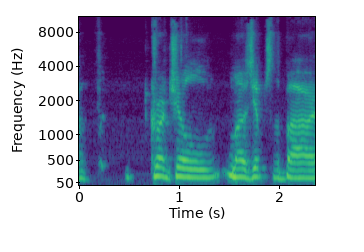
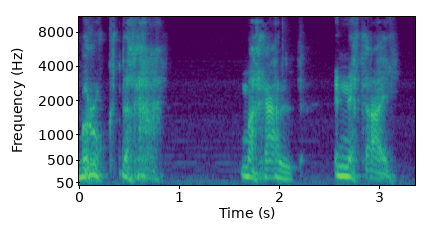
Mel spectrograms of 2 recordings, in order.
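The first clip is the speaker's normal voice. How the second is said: muttered under breath, slower. The speaker describes Grudge's reaction, then voices him: Grudge swearing under breath. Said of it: "He's swearing under his breath in Dwarvish".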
